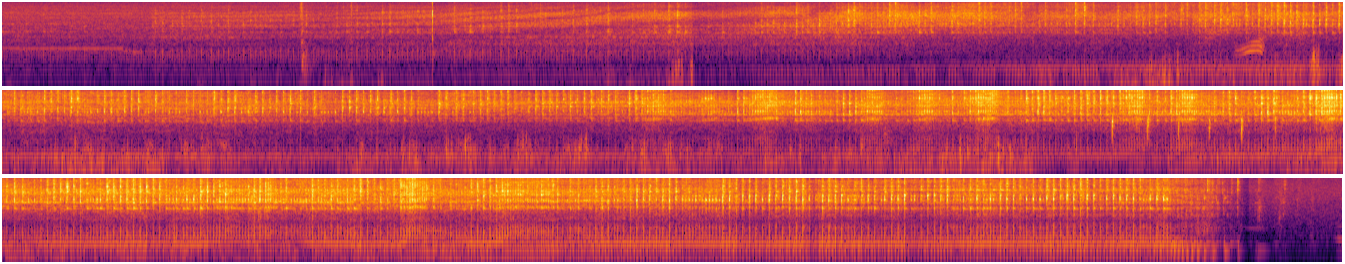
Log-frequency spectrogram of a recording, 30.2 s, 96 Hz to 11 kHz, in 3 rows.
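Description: The 50cc CRRC Pro GF50i two-stroke gasoline engine of an RC Yak-54 model aircraft, running. It is fainter at first while the plane is at a distance and grows louder from about six seconds in. Later it runs near by, its pitch wavering as the throttle is worked, and cuts out about a second before the end.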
